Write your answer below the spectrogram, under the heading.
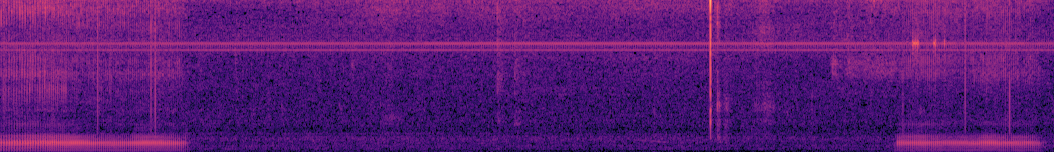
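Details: Vanilla the pug snoring very loudly: two harsh, vibrating snores with rich buzzing overtones, each over a second long, about five seconds apart, with near silence and one sharp click between them.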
